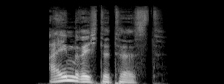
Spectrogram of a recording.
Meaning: inflection of einrichten: 1. second-person singular dependent preterite 2. second-person singular dependent subjunctive II
- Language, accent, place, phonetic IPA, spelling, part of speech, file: German, Germany, Berlin, [ˈaɪ̯nˌʁɪçtətəst], einrichtetest, verb, De-einrichtetest.ogg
